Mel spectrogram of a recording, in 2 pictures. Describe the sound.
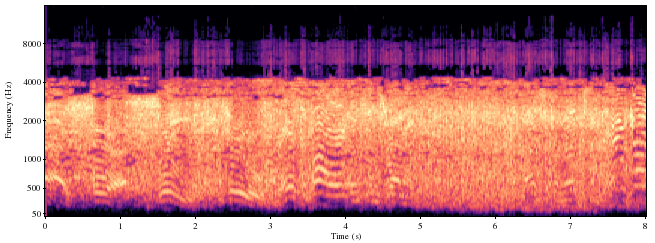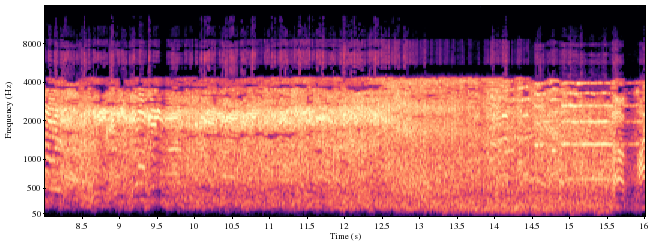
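The roar of Saturn V rocket engines igniting at the launch of Apollo 10 builds and rumbles steadily through a tinny, radio-style broadcast, with a voice speaking over it at first before the thunderous engine noise dominates.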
